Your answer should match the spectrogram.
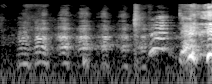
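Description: Laughter: a run of quick, breathy laughs that starts soft and grows much louder near the end.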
